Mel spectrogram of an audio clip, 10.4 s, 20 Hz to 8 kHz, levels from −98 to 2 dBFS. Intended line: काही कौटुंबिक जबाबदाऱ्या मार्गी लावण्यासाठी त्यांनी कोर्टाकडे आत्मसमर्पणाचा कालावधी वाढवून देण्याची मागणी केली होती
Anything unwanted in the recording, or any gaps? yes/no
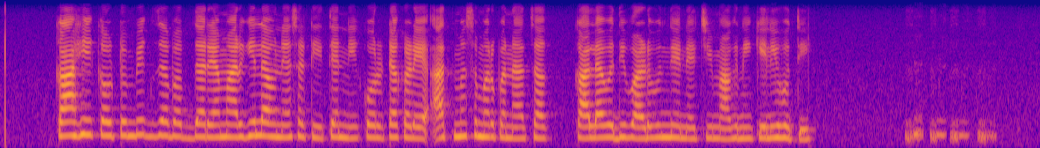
yes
